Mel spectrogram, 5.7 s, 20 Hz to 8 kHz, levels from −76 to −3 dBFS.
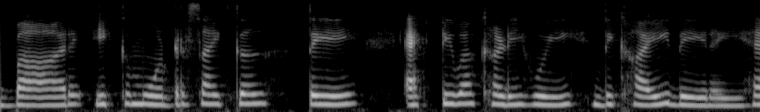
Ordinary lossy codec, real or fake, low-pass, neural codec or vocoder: AAC, 48 kbps; fake; 7.2 kHz; codec, 16 kHz, 4.8 kbps, FACodec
